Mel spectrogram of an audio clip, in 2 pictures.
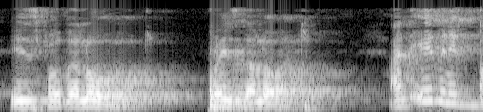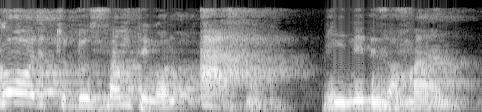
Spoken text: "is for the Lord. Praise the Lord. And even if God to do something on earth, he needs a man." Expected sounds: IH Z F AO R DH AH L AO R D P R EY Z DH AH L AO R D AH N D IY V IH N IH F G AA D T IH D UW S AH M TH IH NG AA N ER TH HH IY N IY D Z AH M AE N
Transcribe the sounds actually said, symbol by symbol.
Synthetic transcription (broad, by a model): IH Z F AO R DH AH L AO R D P R EY Z DH AH L AO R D AH N D IY V IH N IH F G AA D T IH D UW S AH M TH IH NG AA N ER S HH IY N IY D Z AH M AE N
